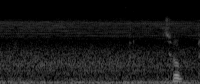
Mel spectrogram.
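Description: A steady chorus of insects, a constant high-pitched chirring, with a low rumble underneath.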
